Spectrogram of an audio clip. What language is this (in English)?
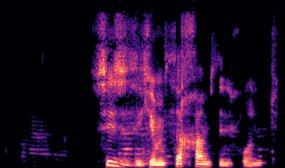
Kabyle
